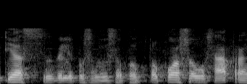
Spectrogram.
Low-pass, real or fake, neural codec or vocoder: 5.4 kHz; fake; codec, 44.1 kHz, 3.4 kbps, Pupu-Codec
